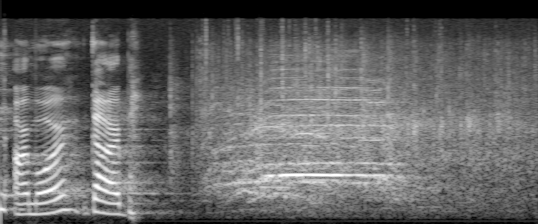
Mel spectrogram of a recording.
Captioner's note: crowd applauds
